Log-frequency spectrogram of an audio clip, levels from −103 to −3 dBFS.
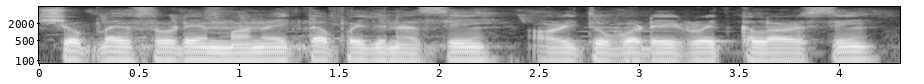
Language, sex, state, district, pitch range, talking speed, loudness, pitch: Nagamese, male, Nagaland, Dimapur, 95-100 Hz, 210 wpm, -14 LUFS, 95 Hz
